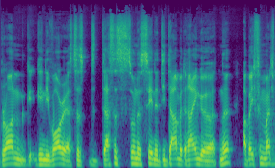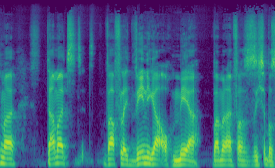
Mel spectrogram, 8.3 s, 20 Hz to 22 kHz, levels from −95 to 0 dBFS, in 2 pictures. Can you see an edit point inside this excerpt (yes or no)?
yes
